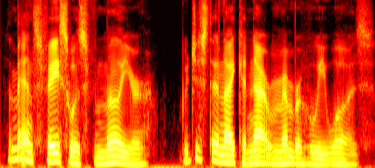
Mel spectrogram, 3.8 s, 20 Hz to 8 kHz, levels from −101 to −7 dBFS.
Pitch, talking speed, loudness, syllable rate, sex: 115 Hz, 240 wpm, -19 LUFS, 5.8 syllables/s, male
